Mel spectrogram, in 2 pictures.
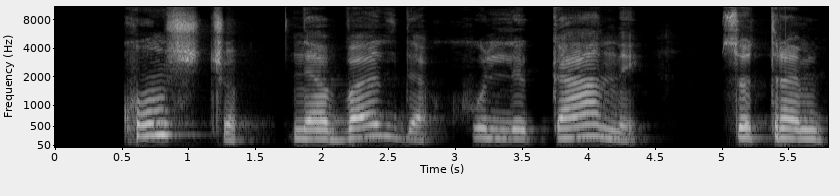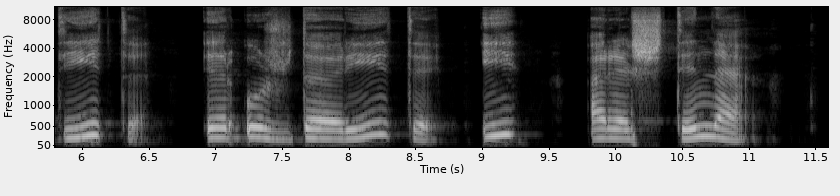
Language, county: Lithuanian, Vilnius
